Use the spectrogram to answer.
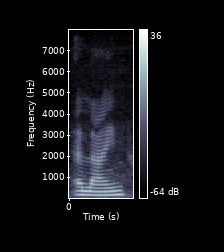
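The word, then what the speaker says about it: align: जी एन जब भी साथ में आएगा न पढ़ेंगे क्योंकि एन का उच्चारण है और जी यहां पर साइलेंट है। देखिए ठीक है? जी साइलेंट साइन डिज़ाइन एलाइन और रिजाइन जी एन दे रखा है।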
